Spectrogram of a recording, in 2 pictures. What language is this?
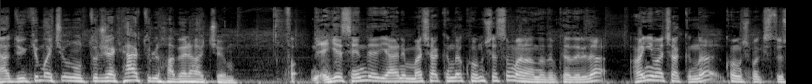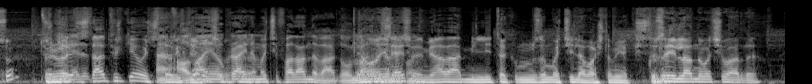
Turkish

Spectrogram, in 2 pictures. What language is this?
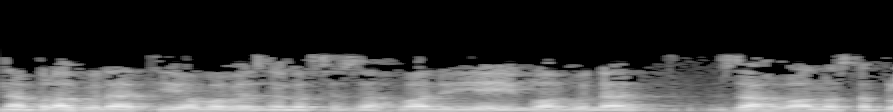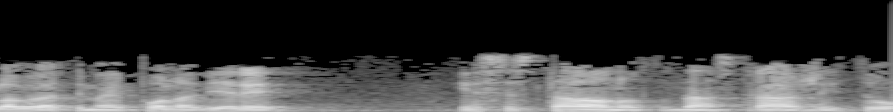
Croatian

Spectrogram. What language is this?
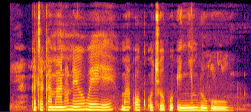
Luo (Kenya and Tanzania)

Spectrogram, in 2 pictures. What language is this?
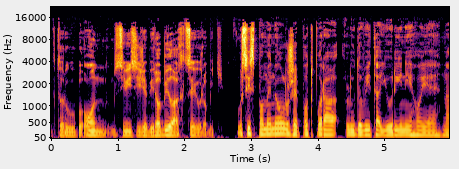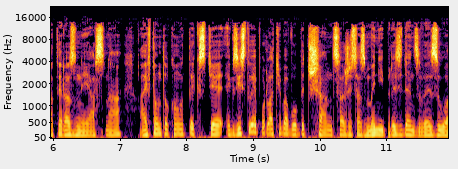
Slovak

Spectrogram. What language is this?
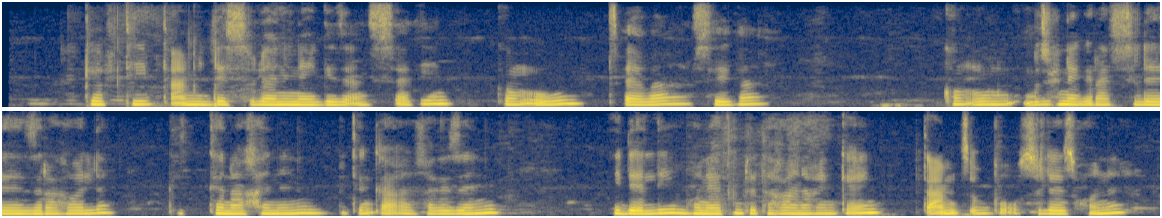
Tigrinya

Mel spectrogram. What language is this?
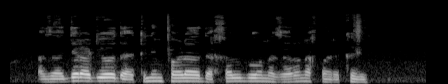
Pashto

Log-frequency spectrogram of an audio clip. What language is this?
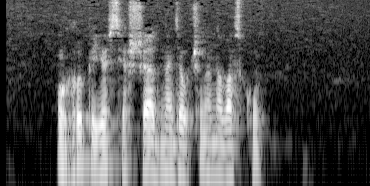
Belarusian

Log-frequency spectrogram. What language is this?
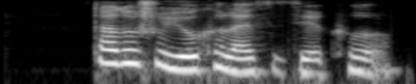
Chinese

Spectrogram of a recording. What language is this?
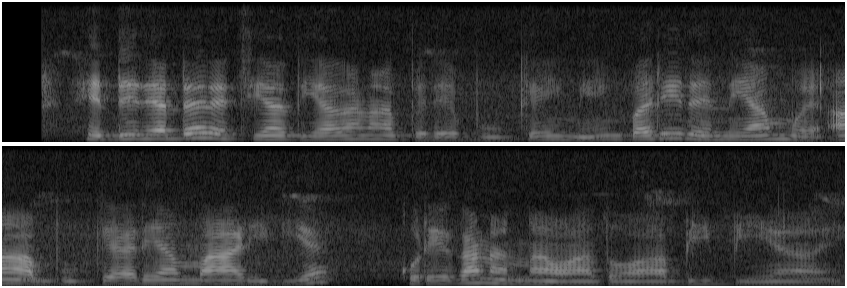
Kikuyu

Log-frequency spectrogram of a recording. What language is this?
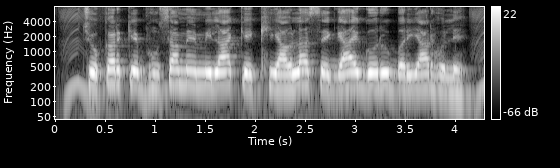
Bhojpuri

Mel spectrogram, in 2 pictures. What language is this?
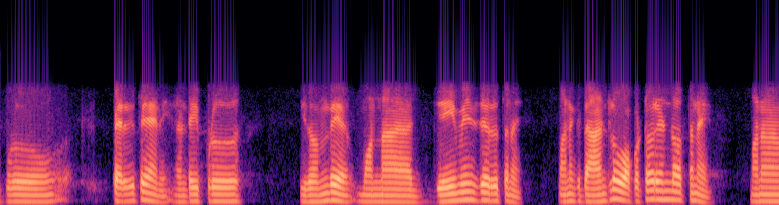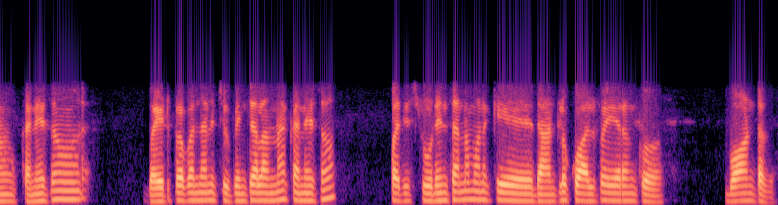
Telugu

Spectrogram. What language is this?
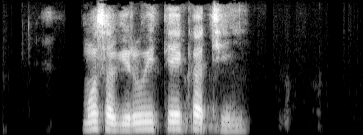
Kinyarwanda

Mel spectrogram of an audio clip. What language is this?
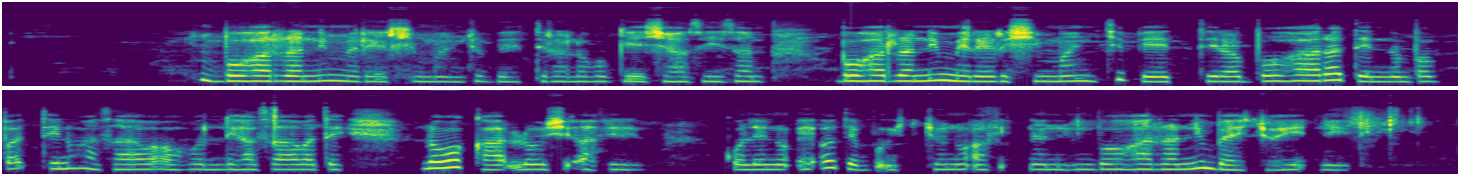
Sidamo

